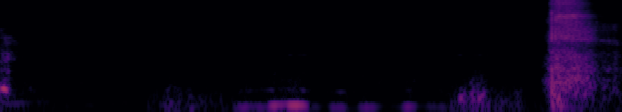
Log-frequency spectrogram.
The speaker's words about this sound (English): your breathing.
